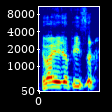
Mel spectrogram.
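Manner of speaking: mock Ron voice. Retelling Ron scene, acted quote.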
